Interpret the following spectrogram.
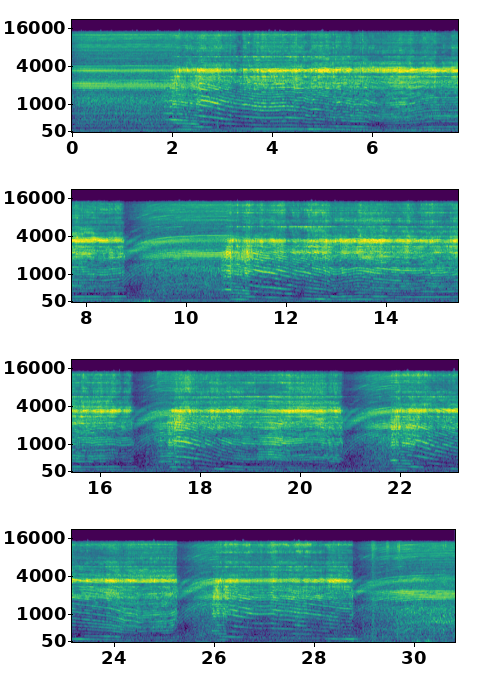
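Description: Handheld rotary tool with a diamond-coated bit grinding into granite: a steady high-pitched motor whine with a grinding rasp. About five times the sound briefly drops and the pitch glides back up as the bit comes off the stone and bites in again.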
